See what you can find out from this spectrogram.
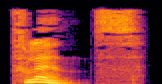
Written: flense

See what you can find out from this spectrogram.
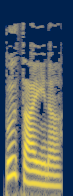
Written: buthainah

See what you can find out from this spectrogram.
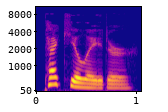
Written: peculator

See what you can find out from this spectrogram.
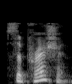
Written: suppression

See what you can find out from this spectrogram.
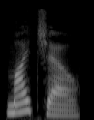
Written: mychau

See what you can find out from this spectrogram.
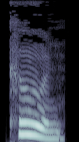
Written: Kuhn

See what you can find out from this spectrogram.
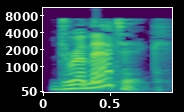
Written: dramatic

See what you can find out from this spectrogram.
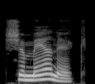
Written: shamanic

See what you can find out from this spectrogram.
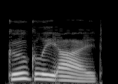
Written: googly-eyed

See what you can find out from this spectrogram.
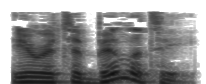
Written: irritability

